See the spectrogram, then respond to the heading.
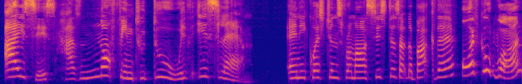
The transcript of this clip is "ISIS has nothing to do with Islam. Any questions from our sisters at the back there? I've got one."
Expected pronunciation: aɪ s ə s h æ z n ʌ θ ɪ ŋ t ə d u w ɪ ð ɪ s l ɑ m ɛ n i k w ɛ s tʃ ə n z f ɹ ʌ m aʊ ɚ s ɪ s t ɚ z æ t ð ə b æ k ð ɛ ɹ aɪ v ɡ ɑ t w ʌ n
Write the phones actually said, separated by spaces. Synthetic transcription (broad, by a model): aɪ s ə s h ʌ z n ʌ θ ɪ ŋ t ə d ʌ w ɪ ð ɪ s l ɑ m ɛ n i k w ɛ s tʃ ə n z f ɹ ʌ m aʊ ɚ s ɪ s t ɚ z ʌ t ð ə b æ k ð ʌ ɹ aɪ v ɡ ɑ t w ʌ n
